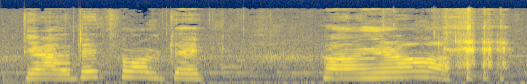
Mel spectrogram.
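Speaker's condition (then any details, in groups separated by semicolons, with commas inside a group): Cerebral palsy; wheelchair use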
